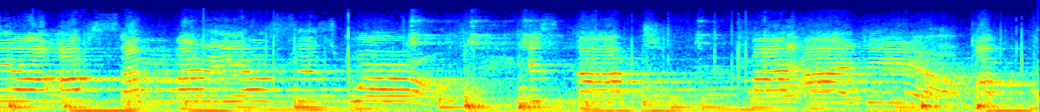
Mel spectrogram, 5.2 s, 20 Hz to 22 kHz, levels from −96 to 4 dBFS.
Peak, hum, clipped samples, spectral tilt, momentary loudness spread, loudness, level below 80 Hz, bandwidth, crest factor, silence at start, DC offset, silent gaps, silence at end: -4 dBFS; none; under 0.1%; -6 dB/octave; 5 LU; -19 LUFS; -28 dBFS; 11.5 kHz; 14 dB; 0 s; under 0.1%; none; 0 s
